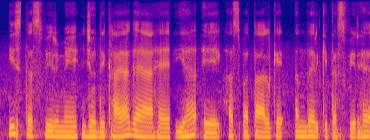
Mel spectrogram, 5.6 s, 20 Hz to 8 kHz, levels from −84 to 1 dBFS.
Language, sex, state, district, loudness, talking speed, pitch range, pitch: Hindi, male, Bihar, Samastipur, -16 LUFS, 160 wpm, 100-110 Hz, 105 Hz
